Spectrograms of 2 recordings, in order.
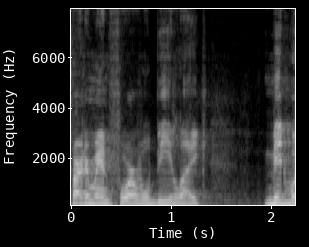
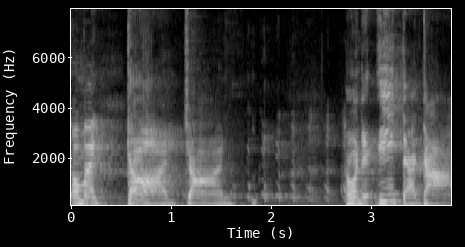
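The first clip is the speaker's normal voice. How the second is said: put-on full, sing-song Valley Girl voice; 3 semitones higher than usual. Imagining their symbiote speaking, the speaker does a valley girl voice. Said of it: "symbiote to be full Valley Girl".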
